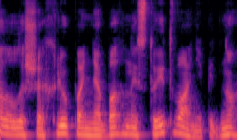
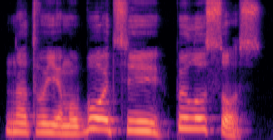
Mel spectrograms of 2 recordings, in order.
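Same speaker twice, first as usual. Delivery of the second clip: slow, higher, mocking drawl; loudly scornful, stretched words; ironic; 6 semitones higher, 5 dB louder, slower than usual. A narrator's reading. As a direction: draw it out with sarcasm. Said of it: "іронічно сказав він".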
